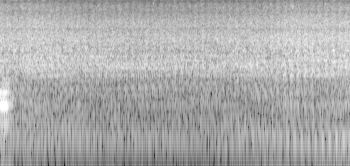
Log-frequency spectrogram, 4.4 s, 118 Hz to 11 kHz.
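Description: Electric motor driving a homemade generator's 3D-printed plastic rotor of magnets past coils at about 660 rpm, running steadily with an even hum while the coils power a lit lamp as load.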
